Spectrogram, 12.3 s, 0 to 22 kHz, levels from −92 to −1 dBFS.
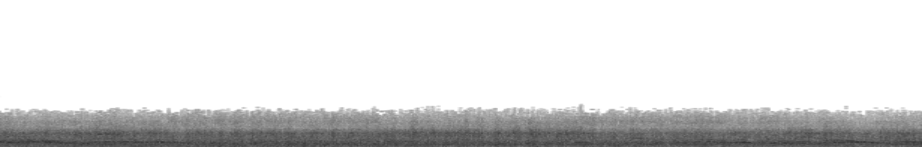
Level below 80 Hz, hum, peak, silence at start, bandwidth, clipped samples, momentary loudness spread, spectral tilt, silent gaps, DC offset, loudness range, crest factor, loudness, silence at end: -42 dBFS; none; -10 dBFS; 0 s; 6.2 kHz; under 0.1%; 2 LU; -7.5 dB/octave; none; 0.3%; 1 LU; 12 dB; -21 LUFS; 0 s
